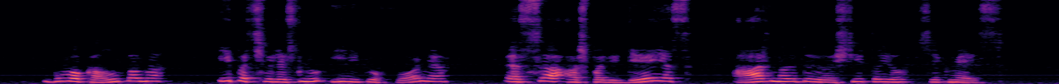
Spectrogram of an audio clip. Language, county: Lithuanian, Šiauliai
